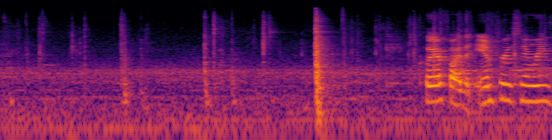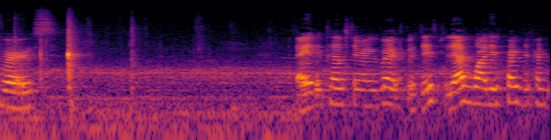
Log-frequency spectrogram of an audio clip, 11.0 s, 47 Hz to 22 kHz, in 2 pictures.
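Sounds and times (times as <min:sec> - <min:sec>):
cards clicking and tapping: 0:00.0 - 0:07.1.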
